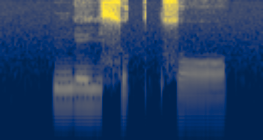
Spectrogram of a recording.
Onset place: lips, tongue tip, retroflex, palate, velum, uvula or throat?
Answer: velum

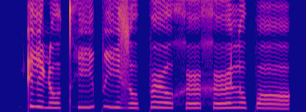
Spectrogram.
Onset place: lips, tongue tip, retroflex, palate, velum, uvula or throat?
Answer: retroflex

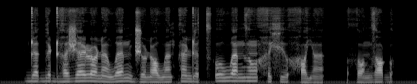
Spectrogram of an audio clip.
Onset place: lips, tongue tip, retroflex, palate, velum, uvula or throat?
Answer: retroflex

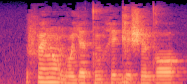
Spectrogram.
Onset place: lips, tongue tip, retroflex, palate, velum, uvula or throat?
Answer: lips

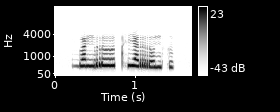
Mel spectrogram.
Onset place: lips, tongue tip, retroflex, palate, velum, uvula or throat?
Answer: lips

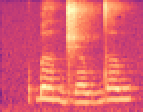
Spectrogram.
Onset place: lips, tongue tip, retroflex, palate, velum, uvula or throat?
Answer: lips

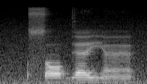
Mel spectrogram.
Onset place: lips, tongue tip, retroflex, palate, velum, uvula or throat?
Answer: tongue tip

